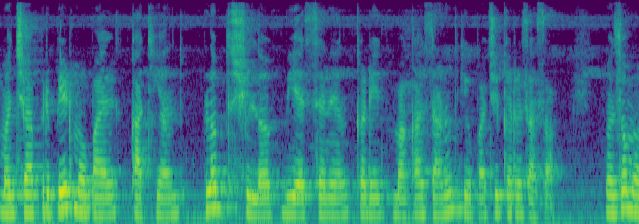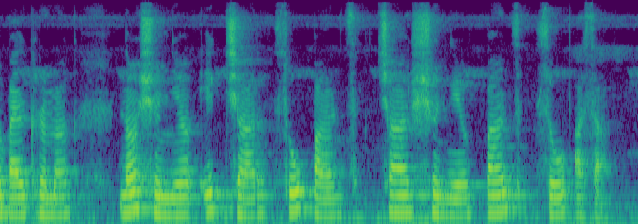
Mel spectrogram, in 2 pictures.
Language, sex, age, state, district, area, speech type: Goan Konkani, female, 18-30, Goa, Salcete, rural, read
